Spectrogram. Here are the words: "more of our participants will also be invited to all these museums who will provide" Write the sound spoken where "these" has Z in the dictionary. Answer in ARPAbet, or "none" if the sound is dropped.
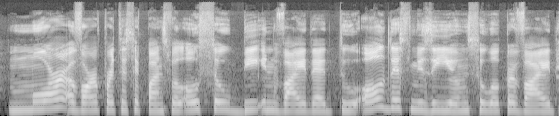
S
